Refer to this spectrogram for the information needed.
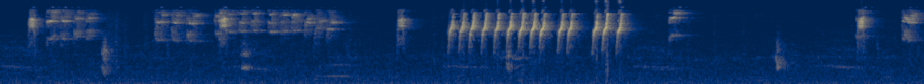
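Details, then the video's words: Pancawarna bird in constant, noisy song used to train other birds: scratchy high chatter in short bursts, then a fast, evenly spaced trill of sharp chips, ending with scattered single chirps. "Masteran burung pancawarna// gacor super brisik"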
